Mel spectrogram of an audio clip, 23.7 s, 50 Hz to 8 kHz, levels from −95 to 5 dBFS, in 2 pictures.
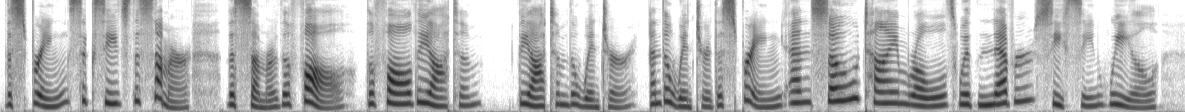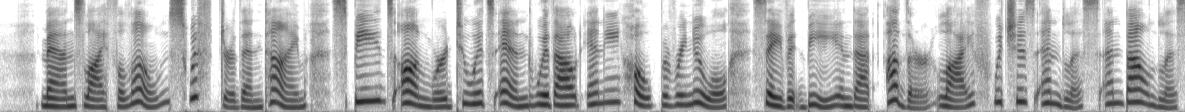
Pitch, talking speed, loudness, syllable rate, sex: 245 Hz, 145 wpm, -19 LUFS, 3.7 syllables/s, female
